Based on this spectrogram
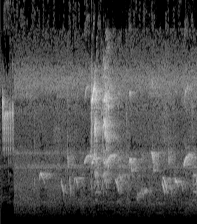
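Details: Swallow-tailed hummingbird (Eupetomena macroura) in Brazil gives thin, high chips and short twittering notes at an uneven pace, over a steady high-pitched hiss, possibly insects.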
